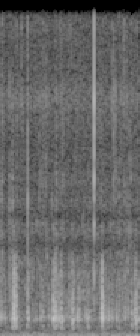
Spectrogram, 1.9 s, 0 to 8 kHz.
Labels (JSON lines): {"label": "biophony, sea urchins (Echinidae)", "recorder": "SoundTrap 600 or HydroMoth"}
